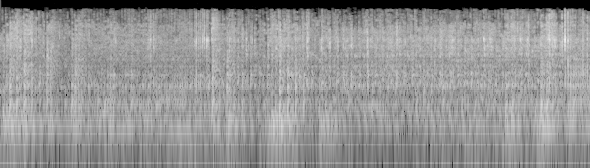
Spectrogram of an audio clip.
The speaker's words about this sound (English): Is it someone revving a motorbike engine? A cat playing with a door stopper? A baseball card in bicycle spokes? Or a walrus blowing a raspberry? The answer is a cat playing with a door stopper.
